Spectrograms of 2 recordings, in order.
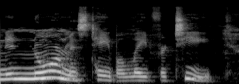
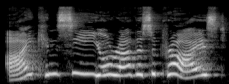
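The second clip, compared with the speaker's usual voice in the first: put-on much higher, sheepish old man; apologetic uncle; 13 semitones higher, 4 dB louder than usual. A narrator's reading. Uncle apologizing to his niece, sheepish and high. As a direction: plead sorry like a jolly uncle.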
